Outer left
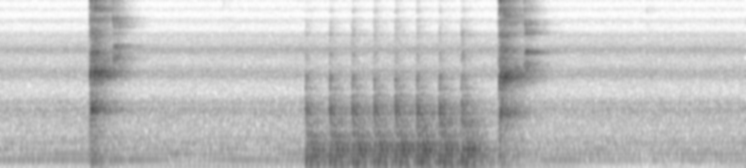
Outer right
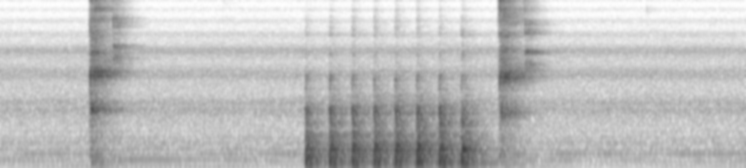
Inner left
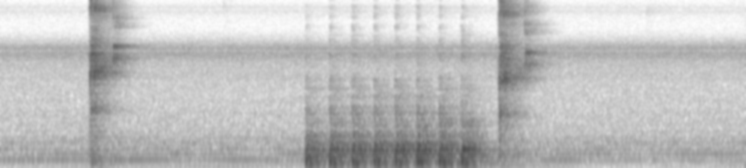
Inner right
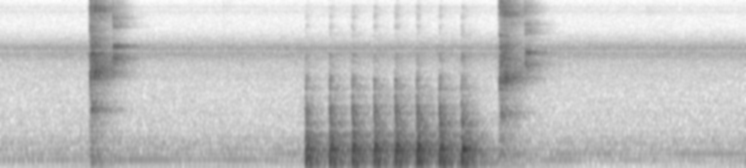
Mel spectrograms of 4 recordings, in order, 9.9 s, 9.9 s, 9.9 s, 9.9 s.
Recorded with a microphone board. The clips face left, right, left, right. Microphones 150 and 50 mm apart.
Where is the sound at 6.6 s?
65° left (ahead or behind), 5 m.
